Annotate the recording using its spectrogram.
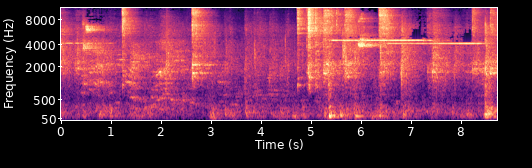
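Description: Fencers' shoes squeak and stamp on a wooden floor.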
